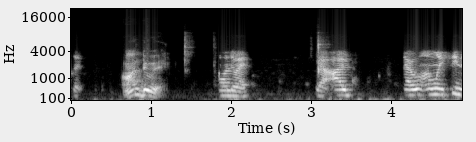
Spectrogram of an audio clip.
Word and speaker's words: andouille: Yeah, I want some actual boudin and andouille. I think that's how you pronounce it. Andouille.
